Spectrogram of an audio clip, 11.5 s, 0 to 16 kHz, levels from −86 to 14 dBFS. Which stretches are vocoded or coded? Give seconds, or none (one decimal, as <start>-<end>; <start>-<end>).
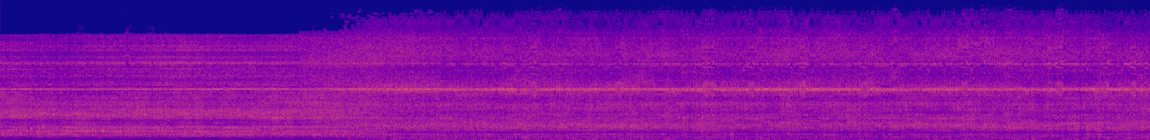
0.0-3.0; 4.4-11.5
